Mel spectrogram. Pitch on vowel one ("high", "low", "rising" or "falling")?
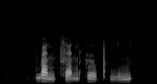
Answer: falling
